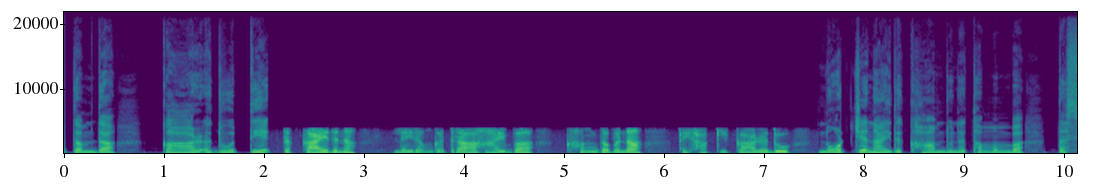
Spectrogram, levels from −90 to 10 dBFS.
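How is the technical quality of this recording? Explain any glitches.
The recording has one clear fault. From 2.03 s to 7.53 s, the speech suddenly turns dull and boxy, then clears up again. This is most likely an input switched to a poorer device mid-recording. The replacement input passes nothing above about 3.8 kHz, so the upper range of the voice disappears. It also brings its own tone, a modest level change and a faint new noise floor. There is no silence at either switch.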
